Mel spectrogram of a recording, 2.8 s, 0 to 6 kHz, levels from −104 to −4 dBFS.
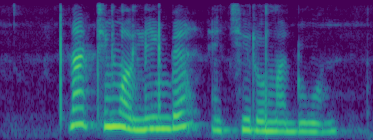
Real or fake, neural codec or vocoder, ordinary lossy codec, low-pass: fake; codec, 16 kHz, 4 kbps, FunCodec, trained on Chinese and English, 50 frames a second; none; 5.4 kHz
